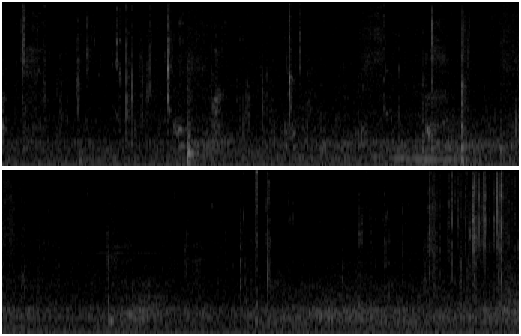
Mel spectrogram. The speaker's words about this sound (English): You don't know how to chew your food up yet.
